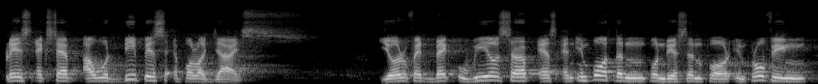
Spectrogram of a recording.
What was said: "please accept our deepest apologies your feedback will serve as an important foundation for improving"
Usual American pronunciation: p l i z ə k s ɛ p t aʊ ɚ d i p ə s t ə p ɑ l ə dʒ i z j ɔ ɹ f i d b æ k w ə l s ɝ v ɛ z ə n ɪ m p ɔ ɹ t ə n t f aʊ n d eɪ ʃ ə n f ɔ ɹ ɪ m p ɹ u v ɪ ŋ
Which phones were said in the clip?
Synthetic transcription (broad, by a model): p l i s ə k s ɛ p t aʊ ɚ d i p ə s ə p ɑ l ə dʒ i s j ɔ ɹ f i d b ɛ k w ə l s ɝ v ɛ s ə n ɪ m p ɔ ɹ t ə n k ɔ n d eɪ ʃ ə n f ɔ ɹ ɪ m p ɹ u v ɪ ŋ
